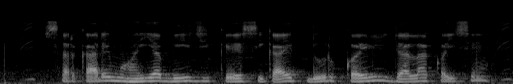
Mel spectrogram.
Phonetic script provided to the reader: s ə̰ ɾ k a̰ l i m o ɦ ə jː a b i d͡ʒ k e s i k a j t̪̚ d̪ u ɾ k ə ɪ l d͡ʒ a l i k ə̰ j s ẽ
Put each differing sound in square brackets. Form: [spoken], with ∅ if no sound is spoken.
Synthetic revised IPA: s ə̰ ɾ k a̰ [ɾ] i m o ɦ ə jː a b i d͡ʒ k e s i k a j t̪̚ d̪ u ɾ k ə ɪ l d͡ʒ a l [a] k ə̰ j s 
